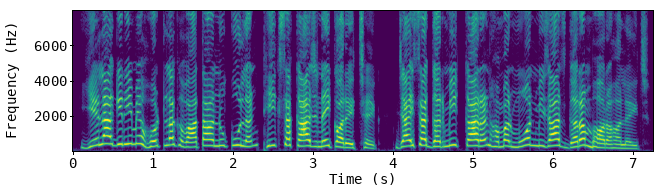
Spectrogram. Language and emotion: Maithili, angry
